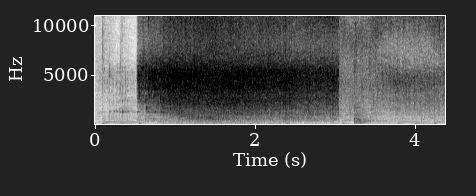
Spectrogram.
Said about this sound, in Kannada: ಇದಕ್ಕೆ ನಾನು ಒಂದು ಸ್ವಲ್ಪ ಸಣ್ಣ ಸಾಂಬಾರ್ ಈರುಳ್ಳಿ ಹಾಕೊಳ್ತಾ ಇದ್ದೀನಿ.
